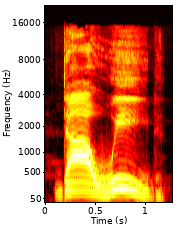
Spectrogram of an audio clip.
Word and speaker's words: David: This is why you hear some people pronounce David's name as Dawid.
